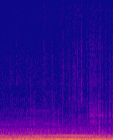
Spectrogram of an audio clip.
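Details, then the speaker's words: VW Vento engine bay: faint thin whistle rising then fading as revs drop off throttle after acceleration, from a failed idler belt tensioner pulley; owner notes engine mounts or idler belt were also suspects, not the engine itself. "So ఇది పుల్లి పోవడం వల్ల ఇలా noise వస్తుంది"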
